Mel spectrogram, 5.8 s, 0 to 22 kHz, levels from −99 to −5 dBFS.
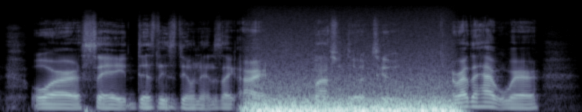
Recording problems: wind noise on the microphone; heavy; from 2.5 to 4.5 s; as loud as the speech

